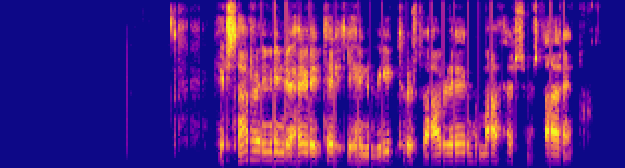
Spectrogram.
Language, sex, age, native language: Icelandic, male, 70-79, Icelandic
